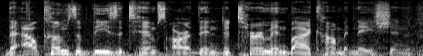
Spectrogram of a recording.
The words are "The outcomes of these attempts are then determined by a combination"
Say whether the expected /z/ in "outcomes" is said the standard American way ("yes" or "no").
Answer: yes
